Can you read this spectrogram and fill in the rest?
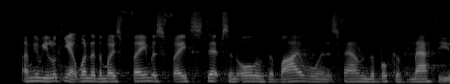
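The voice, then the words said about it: Australian accent. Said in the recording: “my cool Australian accent”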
